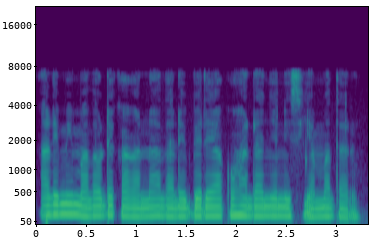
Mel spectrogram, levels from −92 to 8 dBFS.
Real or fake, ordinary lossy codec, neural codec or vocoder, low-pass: real; none; none; 7.2 kHz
